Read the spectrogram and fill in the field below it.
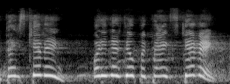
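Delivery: high, gushing girlfriend imitation; mock her eager holiday excitement; excited girlfriend. Girlfriend interrupting the game, imitated high-pitched excitement. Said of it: "so she's all excited".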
